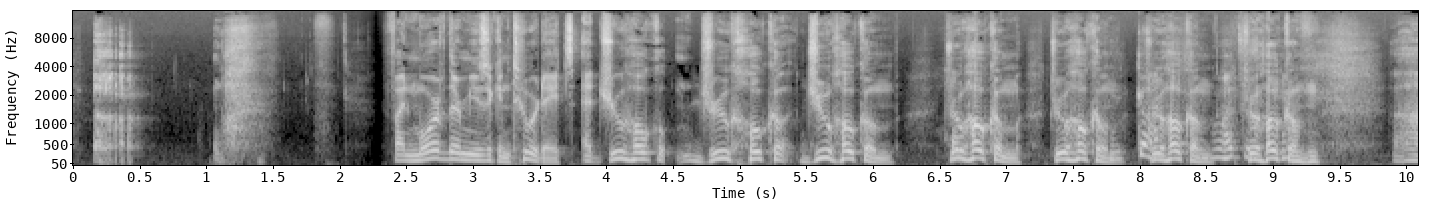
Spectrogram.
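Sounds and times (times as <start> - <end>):
person burping: 0.0 - 1.4
speech: 2.4 - 10.0.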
